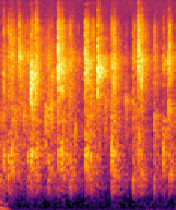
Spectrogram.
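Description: Light applause from a small audience: sparse, separate hand claps, about five a second.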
